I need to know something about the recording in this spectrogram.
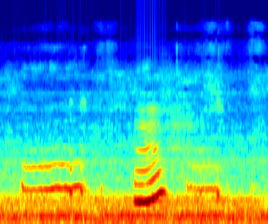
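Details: Female domestic cat in heat, giving short, soft, wavering meows, one sharply rising in the middle, over a steady low hum.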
